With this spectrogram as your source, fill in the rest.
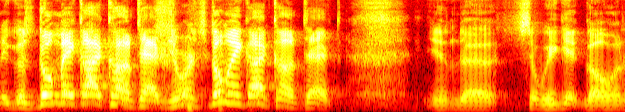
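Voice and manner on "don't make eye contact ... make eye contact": high, loud, urgent whisper-turned-yell; nervous urgent plea. Retold or imitated. Jerry begging his driver not to look at fans, high and loud. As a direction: plead with him to keep his head down, much higher and louder. Jerry hiding from deadheads in car.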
